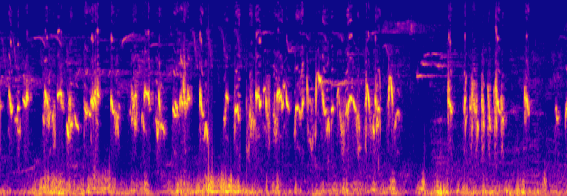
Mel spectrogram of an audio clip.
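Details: Yellow-vented bulbul singing, played as a provoking lure for other bulbuls: busy, overlapping bursts of liquid chirps and squawky notes throughout, with intermittent low rumbling noise underneath.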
